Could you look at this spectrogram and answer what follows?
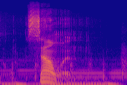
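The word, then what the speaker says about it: Samhain: It is spelled s a m h a i n and is pronounced sin.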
